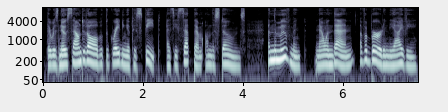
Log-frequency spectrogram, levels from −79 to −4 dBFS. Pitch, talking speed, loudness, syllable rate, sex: 165 Hz, 250 wpm, -19 LUFS, 5.7 syllables/s, female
